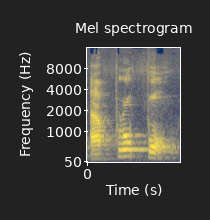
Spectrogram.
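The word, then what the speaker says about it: apropos: nothing विद्यार्थी ध्यान दें शब्द का उच्चारण है एप्रोपो इसमें एस को साइलेंट रखते है एप्रोपो ऑफ का अर्थ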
